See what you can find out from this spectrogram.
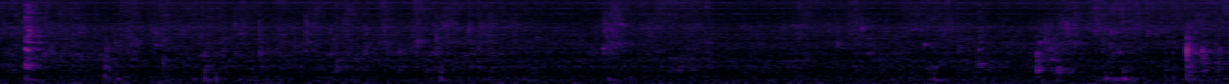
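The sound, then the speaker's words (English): A bowl being rinsed clean at a sink, a faint, steady hiss of running water with occasional soft knocks and scrapes, no talking. “Cleaning off the damn bowl now.”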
